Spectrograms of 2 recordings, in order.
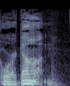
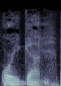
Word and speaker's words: Oregon: Well, last week I mispronounced Oregon and pronounced it Oregon. Being from the Midwest, that's how we were taught. So, but I was happy to be corrected by someone who is out there who could tell me the proper pronunciation, which is Oregon.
